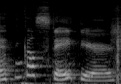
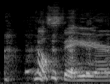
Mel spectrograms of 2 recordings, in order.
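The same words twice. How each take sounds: First: Said in the usual way. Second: Repeated through a laugh. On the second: Shown as a demonstration. Friend repeating the line for fun, laughing. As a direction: say it again, giggling.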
